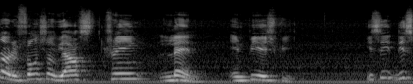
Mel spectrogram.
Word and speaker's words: strlen: One of them is strlen, which is the real pronunciation is string len.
